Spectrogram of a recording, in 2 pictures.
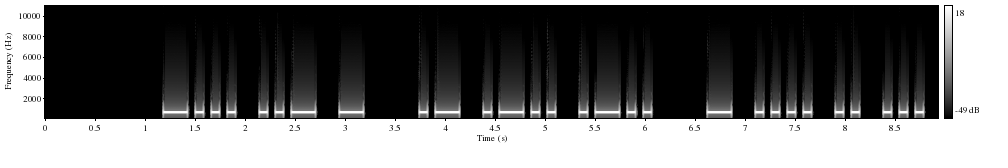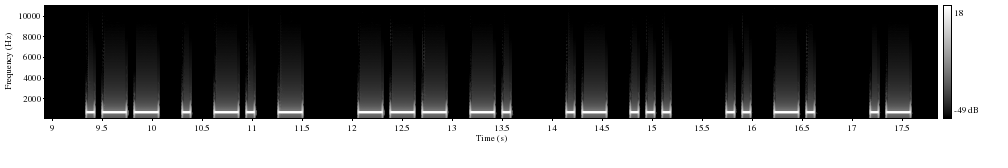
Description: Morse code, heard as a keyed tone, about 15 wpm, 700 Hz. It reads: BUT ALL THIS WENT ON AS IN A
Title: Sentences from Top 1500 Words 15wpm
